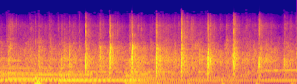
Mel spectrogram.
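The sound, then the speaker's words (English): A church audience claps their hands in time with music during worship, a steady rhythmic run of sharp claps over sustained musical tones. “Clap your hands unto the Lord. Clap your hands.”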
